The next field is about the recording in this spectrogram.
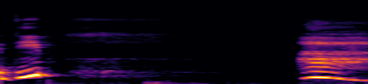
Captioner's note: inhaling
